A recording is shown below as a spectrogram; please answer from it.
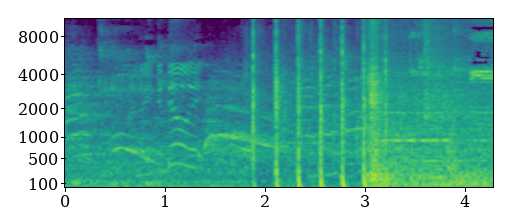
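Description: A basketball dribbled on a hardwood gym floor: five quick bounces about a fifth of a second apart, about two seconds in. A sudden loud rush of noise takes over in the last second.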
